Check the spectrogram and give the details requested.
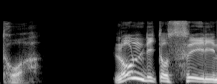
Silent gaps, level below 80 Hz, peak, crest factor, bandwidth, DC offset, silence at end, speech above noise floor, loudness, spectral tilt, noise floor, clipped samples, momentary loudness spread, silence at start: none; -40 dBFS; 0 dBFS; 12 dB; 8 kHz; under 0.1%; 0 s; 63 dB; -12 LUFS; -5 dB/octave; -74 dBFS; under 0.1%; 17 LU; 0.05 s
